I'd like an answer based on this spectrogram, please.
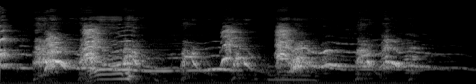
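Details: Chihuahuas and a Miniature Pinscher singing together: a sustained high howling note beneath repeated wavering, yodelling yelps in bursts roughly every half second, with a few lower growly notes.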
